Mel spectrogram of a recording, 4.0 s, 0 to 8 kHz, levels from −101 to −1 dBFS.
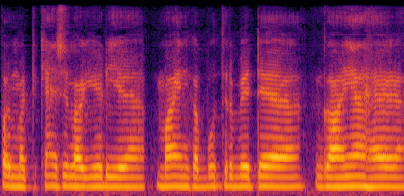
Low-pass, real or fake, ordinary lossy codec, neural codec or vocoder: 7.2 kHz; fake; none; codec, 16 kHz, 1.1 kbps, Voila-Tokenizer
